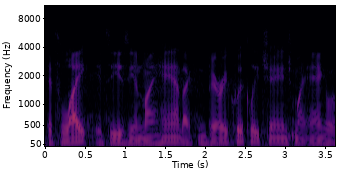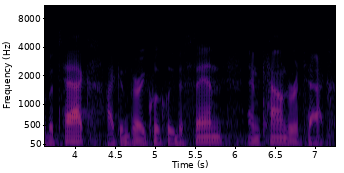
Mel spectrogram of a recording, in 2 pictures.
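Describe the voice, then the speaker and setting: Low-voiced man teaching with crisp fencing commands. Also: lo-fi sound, slight background noise. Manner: measured explanation with crisp, clipped fencing commands. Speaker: fencing and self-defense instructor. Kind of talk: instructional demonstration.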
